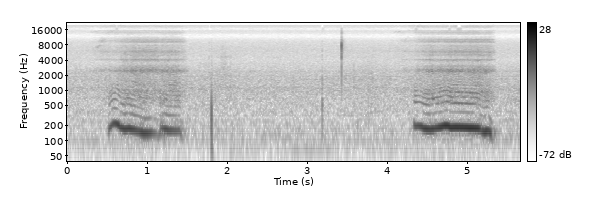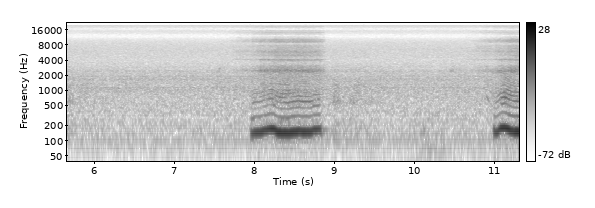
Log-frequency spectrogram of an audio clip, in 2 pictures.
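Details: Snoring during sleep, recorded August 2015: loud, low snores repeating about every 3.5 seconds, roughly 16 a minute, with quiet pauses between.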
